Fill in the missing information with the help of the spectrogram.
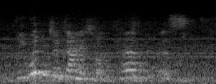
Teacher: It's like a falling head but a little bit delayed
